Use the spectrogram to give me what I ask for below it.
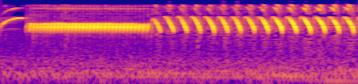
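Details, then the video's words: Canary song opening with a short whistle, then a long steady buzzy trill lasting over a second, followed by rapid repeated upswept notes about three and a half per second; other canaries hear and react. "Other canaries immediately heard the sound of this canary"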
